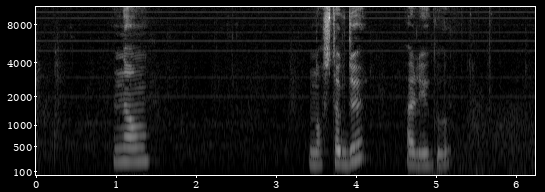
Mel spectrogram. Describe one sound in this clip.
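A young woman speaks in short, lively bursts close to a microphone.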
